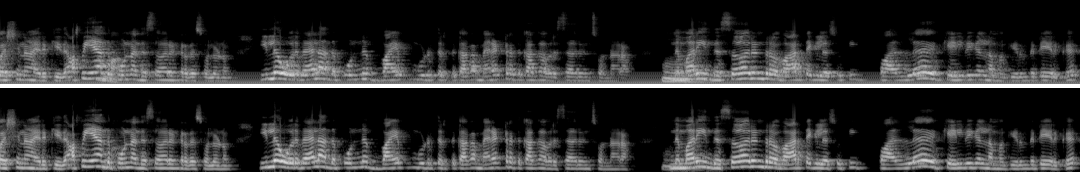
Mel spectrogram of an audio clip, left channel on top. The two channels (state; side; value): noise; left; hum, 16 dB below the sound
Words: இருக்கு இது. அப்ப ஏன் அந்த பொண்ணு அந்த சார்ன்றதை சொல்லணும்? இல்ல ஒருவேளை அந்த பொண்ணு பயமுடுத்துறதுக்காக, மிரட்டுறதுக்காக அவர் சார்ன்னு சொன்னாரா? இந்த மாதிரி இந்த சார்ன்ற வார்த்தைகளை சுத்தி பல கேள்விகள் நமக்கு இருந்துட்டே இருக்கு.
